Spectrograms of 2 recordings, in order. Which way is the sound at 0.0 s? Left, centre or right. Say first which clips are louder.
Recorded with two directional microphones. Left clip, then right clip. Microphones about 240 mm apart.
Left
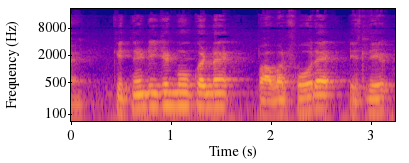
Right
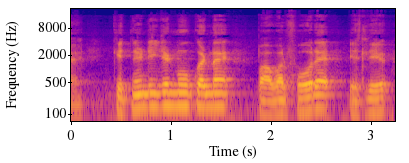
Right 6 dB; right.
